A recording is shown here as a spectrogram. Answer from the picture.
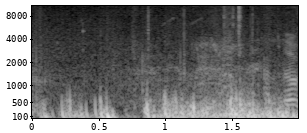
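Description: Irregular footsteps on asphalt with low rumble and knocks from a handheld phone microphone while walking. A voice starts near the end.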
